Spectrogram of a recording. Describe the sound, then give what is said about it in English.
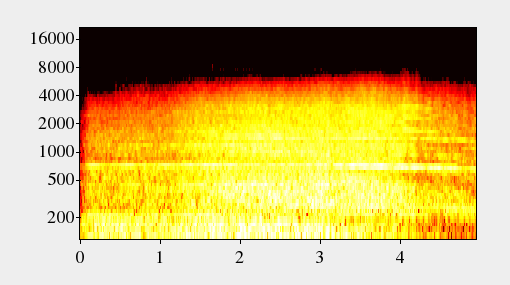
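A Boeing 777X twin-engine jet airliner roars past on its maiden flight, its broad engine rumble swelling to a loud, steady peak with a thin whining tone on top, then easing slightly. No voices. “Boeing completed the maiden flight on the world's largest twin-engine jetliner. It is a 777X.”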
